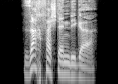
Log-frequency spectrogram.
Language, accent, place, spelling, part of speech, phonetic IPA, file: German, Germany, Berlin, sachverständiger, adjective, [ˈzaxfɛɐ̯ˌʃtɛndɪɡɐ], De-sachverständiger.ogg
- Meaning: 1. comparative degree of sachverständig 2. inflection of sachverständig: strong/mixed nominative masculine singular 3. inflection of sachverständig: strong genitive/dative feminine singular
